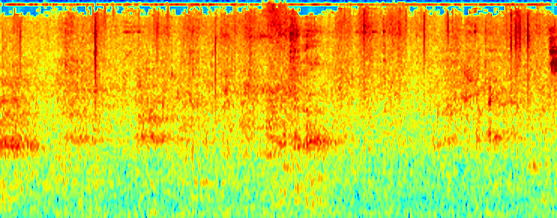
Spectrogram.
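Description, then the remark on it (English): Water drains steadily through pipes with a soft, continuous gurgling rush and occasional faint clicks and drips. It sounds muffled, with no voices. “That's water draining, isn't it?”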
